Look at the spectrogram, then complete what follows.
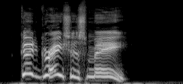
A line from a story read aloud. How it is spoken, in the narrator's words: cried both the little sandpipers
